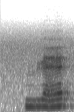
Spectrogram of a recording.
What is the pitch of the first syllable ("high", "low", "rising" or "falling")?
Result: rising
